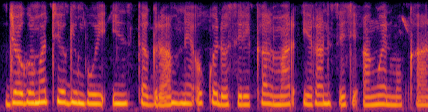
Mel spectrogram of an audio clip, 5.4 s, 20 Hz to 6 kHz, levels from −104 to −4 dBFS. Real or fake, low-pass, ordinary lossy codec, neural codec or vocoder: real; 5.4 kHz; Opus, 24 kbps; none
